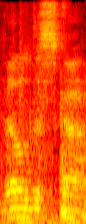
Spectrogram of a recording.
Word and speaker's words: Veldeskar: Valdis. Veldeskar. If you were to spell it, VELDY.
